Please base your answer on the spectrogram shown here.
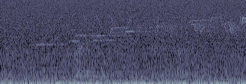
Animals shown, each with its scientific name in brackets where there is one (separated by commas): Hermit Thrush (Catharus guttatus), Ovenbird (Seiurus aurocapilla)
